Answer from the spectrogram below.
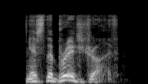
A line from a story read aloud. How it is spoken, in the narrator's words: he blurted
